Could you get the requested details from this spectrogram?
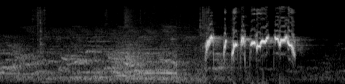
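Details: Red-whiskered bulbul; song; tutor song for teaching young birds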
